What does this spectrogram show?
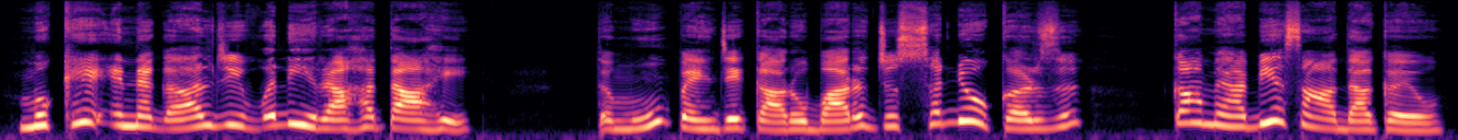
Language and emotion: Sindhi, happy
